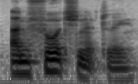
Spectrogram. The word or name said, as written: unfortunately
